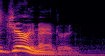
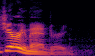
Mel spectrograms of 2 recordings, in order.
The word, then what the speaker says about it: gerrymandering: gerrymandering. Fun fact we say gerrymandering wrong. Most people use the soft G, but because it was named after Elbridge Gerry, it should be a hard G.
